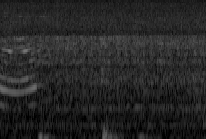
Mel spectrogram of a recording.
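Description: A short high-pitched vocal call that dips and rises, then two dull low thumps, the second and louder one about a second in.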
